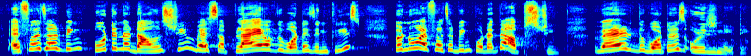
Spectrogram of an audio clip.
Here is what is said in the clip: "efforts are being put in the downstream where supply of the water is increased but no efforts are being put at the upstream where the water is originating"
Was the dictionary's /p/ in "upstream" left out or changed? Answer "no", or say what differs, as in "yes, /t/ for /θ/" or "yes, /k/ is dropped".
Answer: no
